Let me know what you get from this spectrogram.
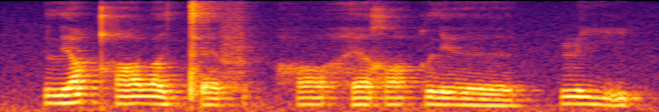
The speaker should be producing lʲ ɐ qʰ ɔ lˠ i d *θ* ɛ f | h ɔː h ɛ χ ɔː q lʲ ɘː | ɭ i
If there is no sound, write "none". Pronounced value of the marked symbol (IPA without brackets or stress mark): tʼ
